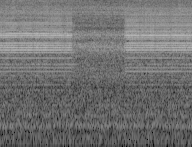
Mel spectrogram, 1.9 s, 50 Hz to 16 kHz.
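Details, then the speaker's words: Fractional CO2 laser (Lumenis DeepFX) in operation: a continuous high buzzing hum with a brief dip in tone while scanning a lighter-skinned male patient's skin for texture, tone and acne scarring, at a stronger setting, after filler, TCA CROSS and subcision. "each of these little scans are going to cause little injuries and it's going to smoothen out his texture and improve his tone"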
